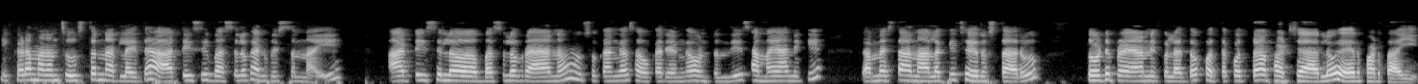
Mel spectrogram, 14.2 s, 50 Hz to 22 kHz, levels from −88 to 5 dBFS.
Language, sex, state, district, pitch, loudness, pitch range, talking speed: Telugu, female, Telangana, Nalgonda, 225 Hz, -16 LUFS, 210-245 Hz, 95 wpm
